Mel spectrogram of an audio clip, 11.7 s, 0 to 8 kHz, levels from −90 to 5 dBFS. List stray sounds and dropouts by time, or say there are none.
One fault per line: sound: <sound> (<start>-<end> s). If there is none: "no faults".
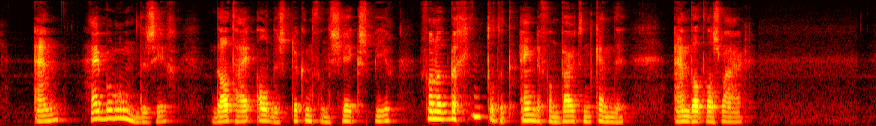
no faults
